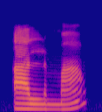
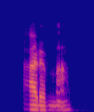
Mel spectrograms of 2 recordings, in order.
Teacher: Ahí hay función distintiva de alveolares, porque un sonido L que es alveolar, la voy a cambiar por una R.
